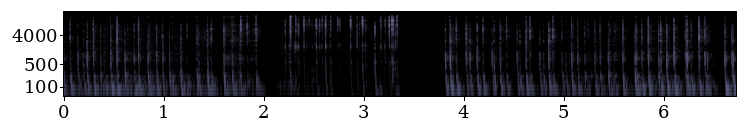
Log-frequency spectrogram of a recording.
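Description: Several fingernails tap quickly on the back of a flat, hollow plastic PS5 game case, making rapid, uneven bursts of short, hollow thunks with bright clicky edges. The tapping breaks briefly around two seconds, goes nearly silent just before four seconds, then resumes at the same quick pace.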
